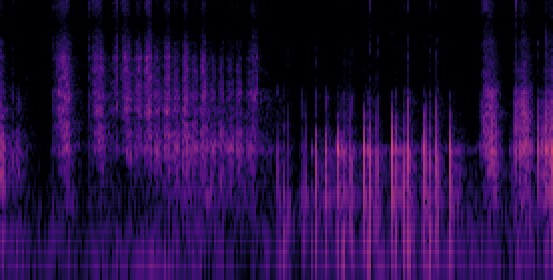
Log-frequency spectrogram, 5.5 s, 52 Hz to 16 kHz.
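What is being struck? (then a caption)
Plastic cutting board. Long manicured nails scratch and tap the empty face of a thin, solid white plastic cutting board with a red rubber edge, held upright in both hands. For the first half, a steady, airy scratching and rubbing hisses across the surface. Then it gives way to a fast, uneven run of sharp taps, each with a short plastic ring near 750 Hz.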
